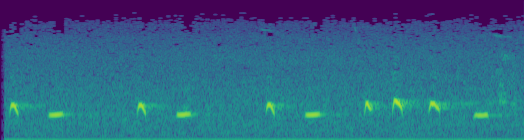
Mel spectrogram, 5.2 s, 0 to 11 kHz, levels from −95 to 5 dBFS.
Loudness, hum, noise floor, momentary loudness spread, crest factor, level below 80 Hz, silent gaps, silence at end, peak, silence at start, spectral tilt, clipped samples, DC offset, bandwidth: -20 LUFS; none; -38 dBFS; 20 LU; 18 dB; -54 dBFS; none; 0 s; -4 dBFS; 0 s; -5 dB/octave; under 0.1%; 1%; 7 kHz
